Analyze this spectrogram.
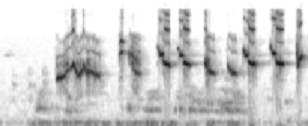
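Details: Orange-headed thrush singing strongly, beginning with a warbled, wavering phrase, then a string of crisp, clear notes that drop in pitch, repeated about every third of a second, with a faint low hum underneath.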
